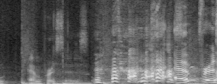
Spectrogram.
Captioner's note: all laughing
